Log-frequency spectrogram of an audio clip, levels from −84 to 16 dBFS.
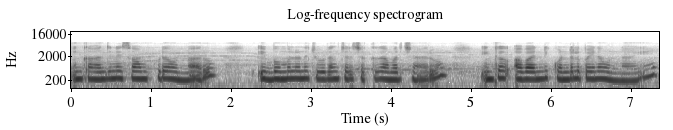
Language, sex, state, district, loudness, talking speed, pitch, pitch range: Telugu, female, Telangana, Karimnagar, -15 LUFS, 120 wpm, 240 Hz, 235-250 Hz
